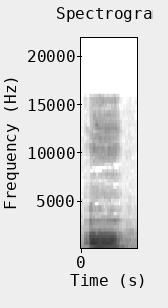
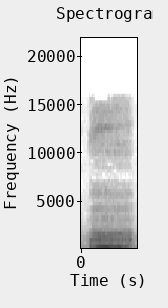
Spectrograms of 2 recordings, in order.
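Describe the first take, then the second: First: The voice is clear, with little air. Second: The voice is breathy, with much air. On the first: The speaker calls it right. "instead of" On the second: The speaker calls it wrong. "a voice that sounds with a lot of air in it, like this"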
